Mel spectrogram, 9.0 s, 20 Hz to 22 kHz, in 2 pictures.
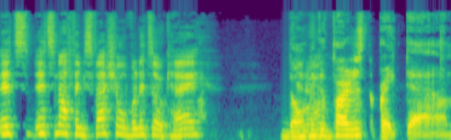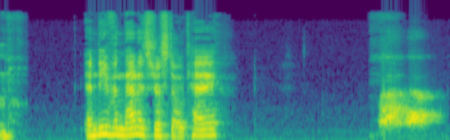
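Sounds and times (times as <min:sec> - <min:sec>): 
speech: 0:00.0 - 0:02.2, 0:02.8 - 0:04.7, 0:05.4 - 0:06.8
dog barking: 0:08.3 - 0:09.0.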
